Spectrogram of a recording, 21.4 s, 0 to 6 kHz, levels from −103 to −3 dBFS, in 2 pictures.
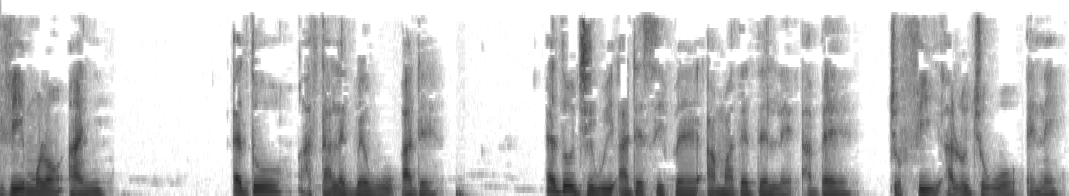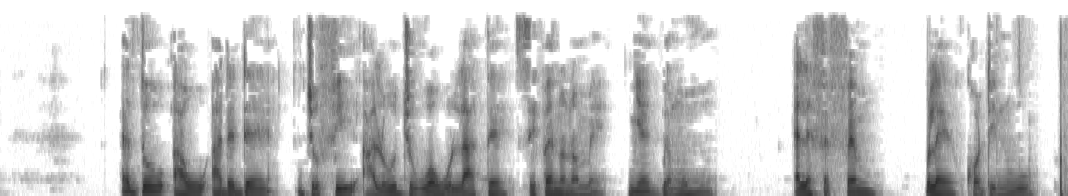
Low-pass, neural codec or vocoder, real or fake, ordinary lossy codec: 5.4 kHz; none; real; MP3, 24 kbps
